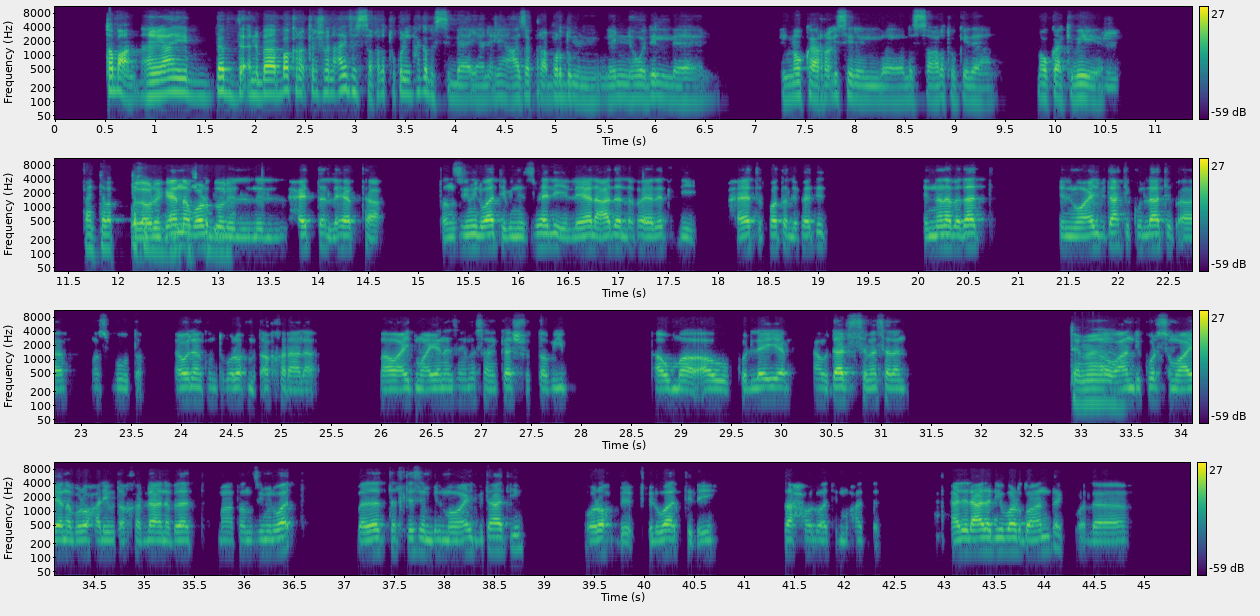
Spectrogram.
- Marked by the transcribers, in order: other noise; tapping; in English: "كورس"; other background noise
- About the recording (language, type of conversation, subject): Arabic, unstructured, إيه هي العادة الصغيرة اللي غيّرت حياتك؟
